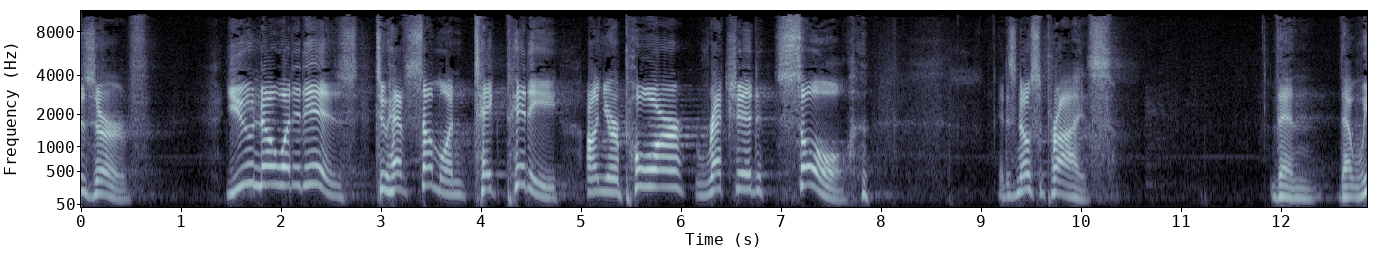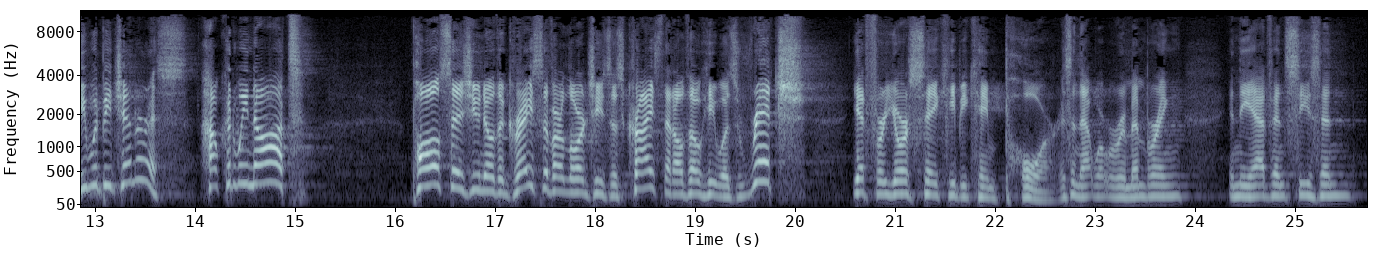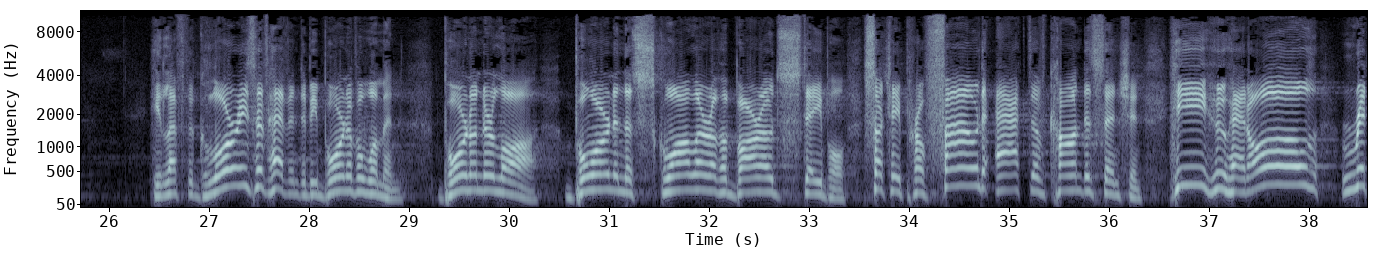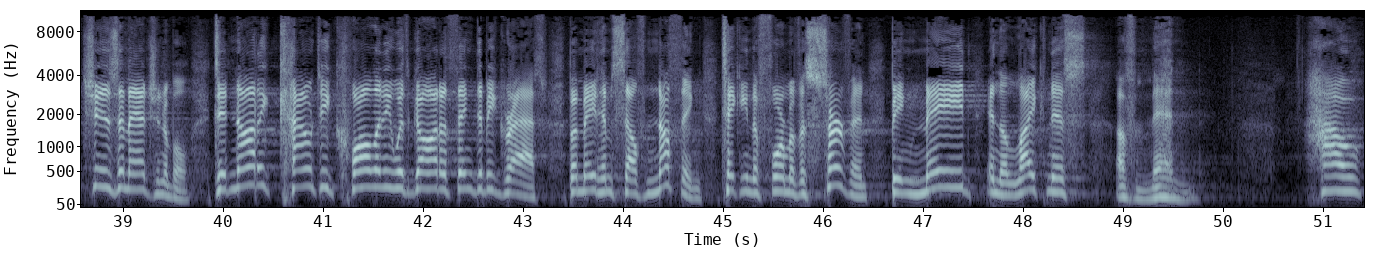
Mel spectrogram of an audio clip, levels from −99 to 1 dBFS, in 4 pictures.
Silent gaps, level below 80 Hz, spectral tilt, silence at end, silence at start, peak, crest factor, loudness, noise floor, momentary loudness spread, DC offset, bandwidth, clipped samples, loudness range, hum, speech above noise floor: none; -74 dBFS; -2 dB/octave; 0.05 s; 0 s; -2 dBFS; 24 dB; -23 LUFS; -71 dBFS; 11 LU; under 0.1%; 11 kHz; under 0.1%; 8 LU; none; 47 dB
